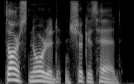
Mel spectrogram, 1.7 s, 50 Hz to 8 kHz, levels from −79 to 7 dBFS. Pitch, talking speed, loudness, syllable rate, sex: 140 Hz, 215 wpm, -21 LUFS, 4.6 syllables/s, male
